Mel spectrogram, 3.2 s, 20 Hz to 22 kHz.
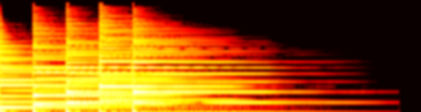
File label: G Minor Major 7th Sharp 5th, G, down, Guitar, 4E 4A 5D 5G 5C 6F; GmM7#5; arpeggiated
